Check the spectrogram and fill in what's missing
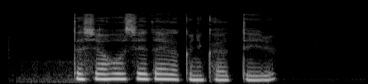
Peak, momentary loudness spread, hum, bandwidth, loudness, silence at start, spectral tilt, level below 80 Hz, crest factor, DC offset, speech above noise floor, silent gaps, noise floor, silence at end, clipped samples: -10 dBFS; 8 LU; none; 11.5 kHz; -24 LUFS; 0.75 s; -5.5 dB/octave; -74 dBFS; 16 dB; under 0.1%; 48 dB; none; -71 dBFS; 0.95 s; under 0.1%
